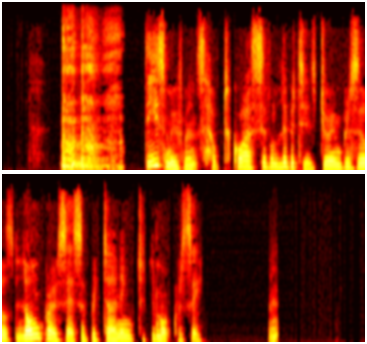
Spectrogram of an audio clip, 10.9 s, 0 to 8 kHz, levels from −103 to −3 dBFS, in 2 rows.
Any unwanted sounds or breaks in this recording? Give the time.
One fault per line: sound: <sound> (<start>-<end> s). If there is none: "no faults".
sound: cough (0.9-1.9 s)
sound: laugh (9.4-9.6 s)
